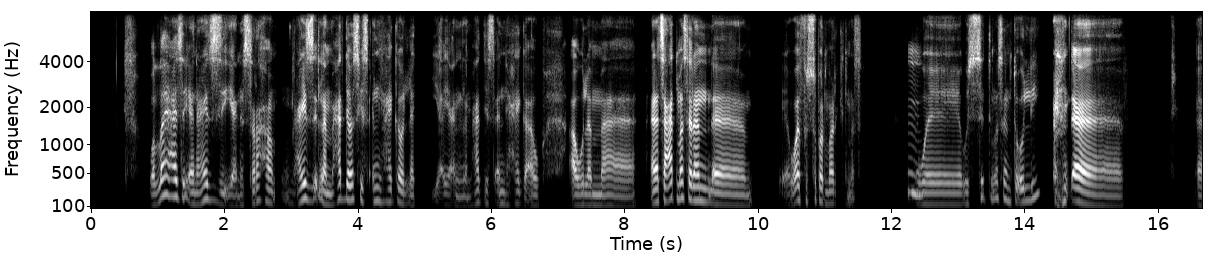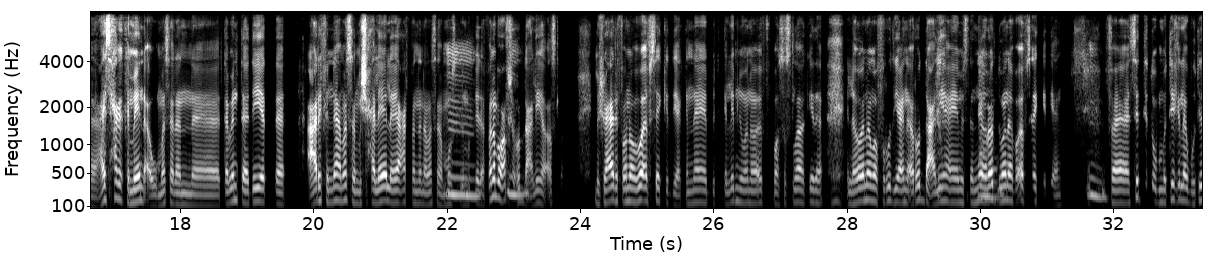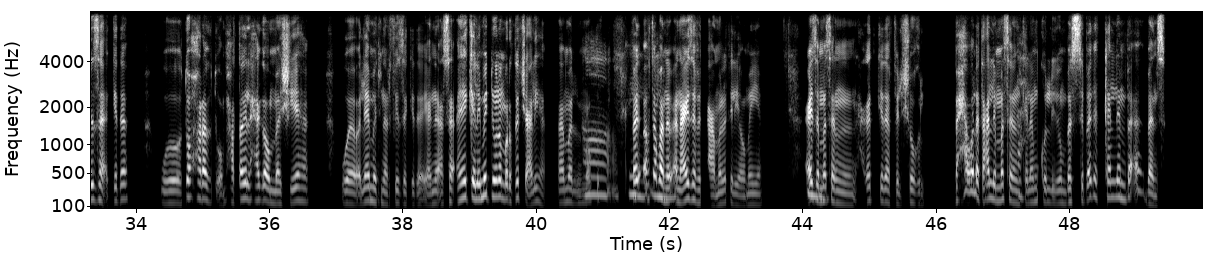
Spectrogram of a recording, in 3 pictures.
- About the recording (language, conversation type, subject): Arabic, advice, إزاي حاجز اللغة بيأثر على مشاويرك اليومية وبيقلل ثقتك في نفسك؟
- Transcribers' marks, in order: in English: "السوبر ماركت"; throat clearing; other noise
